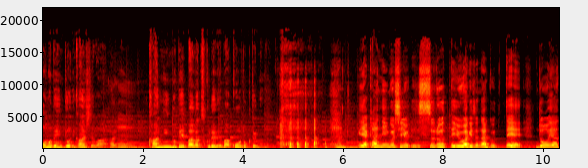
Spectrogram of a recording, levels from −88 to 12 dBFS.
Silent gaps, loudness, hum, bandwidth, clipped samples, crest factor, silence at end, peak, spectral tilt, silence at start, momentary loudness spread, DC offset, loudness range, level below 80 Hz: none; -26 LUFS; none; 18 kHz; under 0.1%; 20 dB; 0 s; -6 dBFS; -4.5 dB/octave; 0 s; 14 LU; under 0.1%; 5 LU; -56 dBFS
